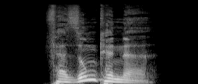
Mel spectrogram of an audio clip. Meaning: inflection of versunken: 1. strong/mixed nominative/accusative feminine singular 2. strong nominative/accusative plural 3. weak nominative all-gender singular
- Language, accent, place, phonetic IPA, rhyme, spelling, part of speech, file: German, Germany, Berlin, [fɛɐ̯ˈzʊŋkənə], -ʊŋkənə, versunkene, adjective, De-versunkene.ogg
